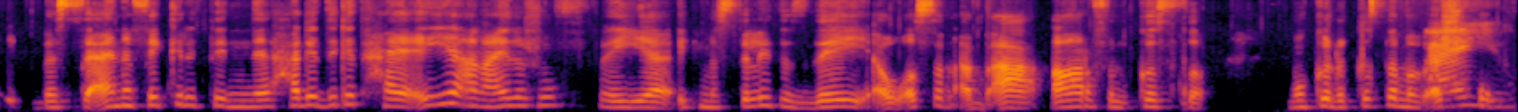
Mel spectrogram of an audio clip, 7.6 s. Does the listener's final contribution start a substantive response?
No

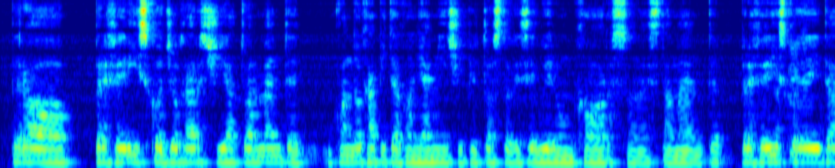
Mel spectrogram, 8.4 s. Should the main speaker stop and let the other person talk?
No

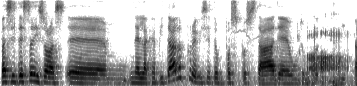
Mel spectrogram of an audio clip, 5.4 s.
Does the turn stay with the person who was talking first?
No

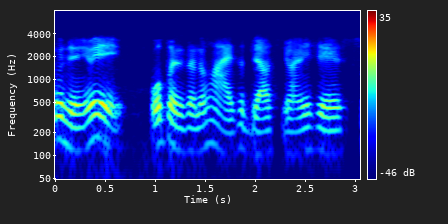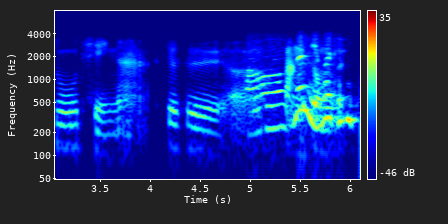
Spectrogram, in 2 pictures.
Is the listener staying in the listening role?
No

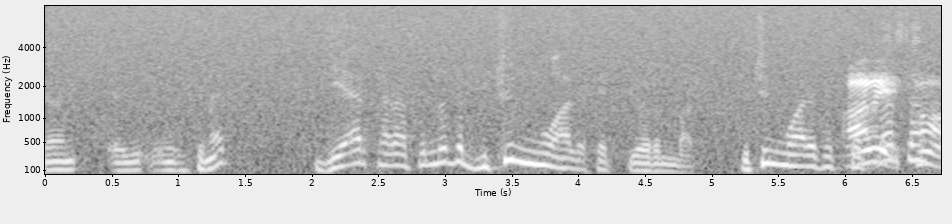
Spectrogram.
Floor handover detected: No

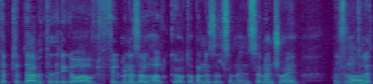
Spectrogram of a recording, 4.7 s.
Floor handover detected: No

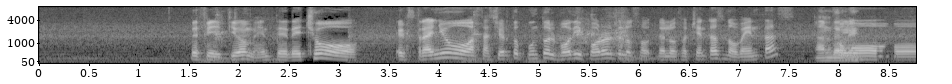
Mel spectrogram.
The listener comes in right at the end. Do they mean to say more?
No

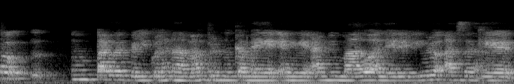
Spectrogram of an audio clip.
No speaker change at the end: Yes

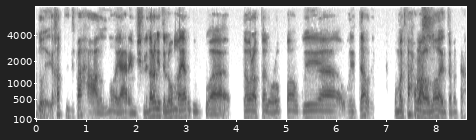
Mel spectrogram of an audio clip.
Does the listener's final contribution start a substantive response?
No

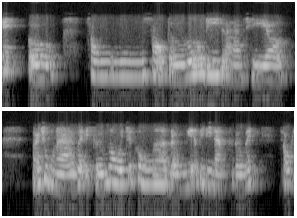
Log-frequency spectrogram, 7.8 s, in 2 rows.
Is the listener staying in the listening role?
Yes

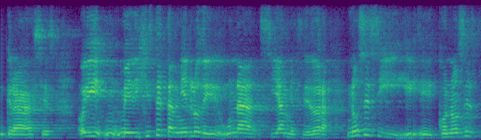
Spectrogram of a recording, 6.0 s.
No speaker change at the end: Yes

